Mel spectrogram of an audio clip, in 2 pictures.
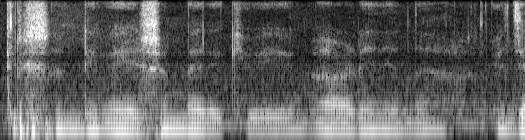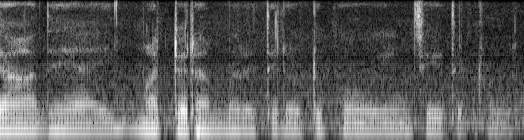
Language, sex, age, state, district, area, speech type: Malayalam, male, 18-30, Kerala, Palakkad, rural, spontaneous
